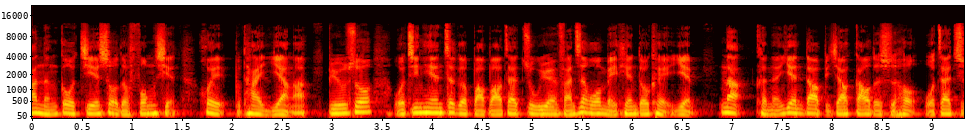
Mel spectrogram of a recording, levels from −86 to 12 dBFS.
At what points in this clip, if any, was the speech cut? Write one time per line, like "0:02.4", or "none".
0:02.9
